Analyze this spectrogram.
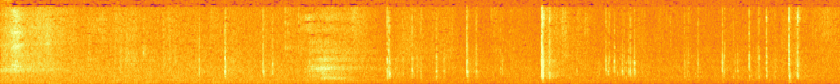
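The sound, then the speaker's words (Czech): Irregular, slow clicks of typing on an unfamiliar computer keyboard while adding a line to an Xorg configuration, fairly quiet, with uneven bursts and pauses over a soft background hiss; no one speaks. “Já se omlouvám, nejsem zvyklý na tohle klávesnici, takže to bude pomalejc.”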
